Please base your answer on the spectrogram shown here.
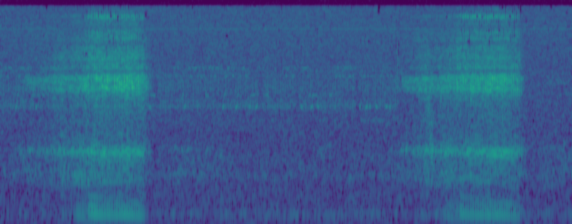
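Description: Two loud, rattling snores about four seconds apart, each a rough vibrating inhalation over a steady hiss of room noise.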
